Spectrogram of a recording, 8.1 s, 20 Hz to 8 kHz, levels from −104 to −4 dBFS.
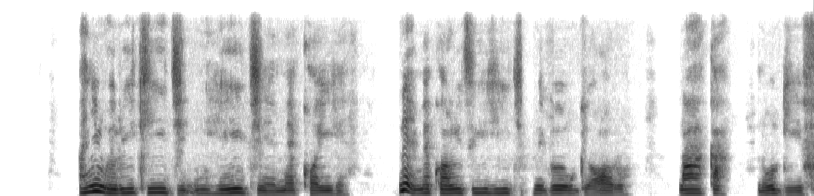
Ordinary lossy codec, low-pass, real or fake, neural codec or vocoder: none; 7.2 kHz; fake; vocoder, 44.1 kHz, 128 mel bands, Pupu-Vocoder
